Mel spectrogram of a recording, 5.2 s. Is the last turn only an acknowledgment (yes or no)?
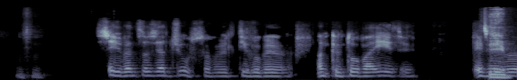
yes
